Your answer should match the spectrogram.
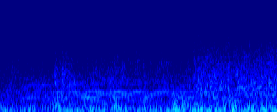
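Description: Faint video-slot game audio for the Pearl Harbor slot's dogfight feature: a low, steady droning tone with a rumble beneath it.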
